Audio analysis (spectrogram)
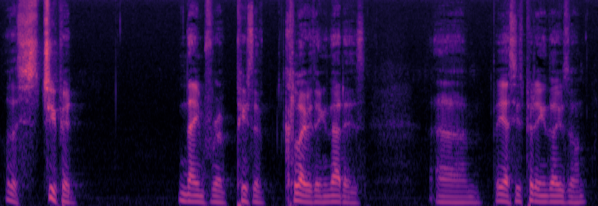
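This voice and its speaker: Low-voiced man improvising game narration. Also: fairly even intonation, moderate pace, darkish tone. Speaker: roleplaying podcast player.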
